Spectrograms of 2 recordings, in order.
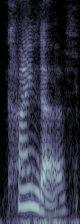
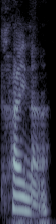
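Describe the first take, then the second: First: Both words are pronounced fully and separately. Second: The words run together into one reduced form.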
